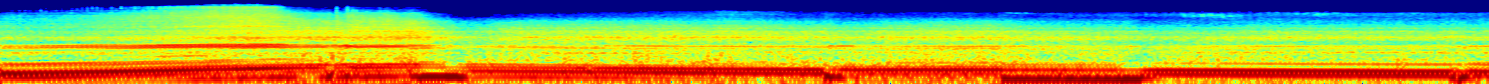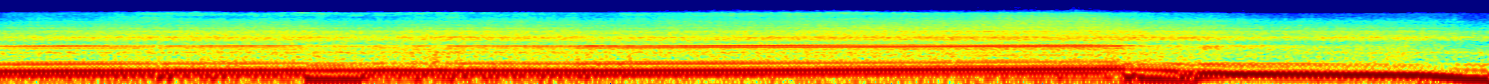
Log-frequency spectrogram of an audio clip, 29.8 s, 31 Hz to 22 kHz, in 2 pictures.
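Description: Stock exhaust of a 2021 Subaru WRX STI's 2.5-litre turbocharged boxer four, heard right at the quad tailpipes with the car under way: a steady low rumble. A hiss over the first few seconds drops away about four seconds in.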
